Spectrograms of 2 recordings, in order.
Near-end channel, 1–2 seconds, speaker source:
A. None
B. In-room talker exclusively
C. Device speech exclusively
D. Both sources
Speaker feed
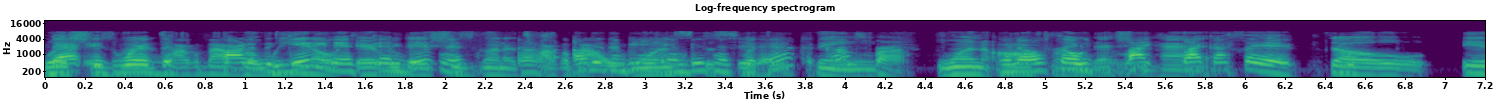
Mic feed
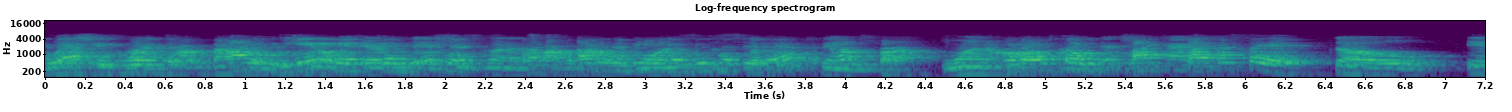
C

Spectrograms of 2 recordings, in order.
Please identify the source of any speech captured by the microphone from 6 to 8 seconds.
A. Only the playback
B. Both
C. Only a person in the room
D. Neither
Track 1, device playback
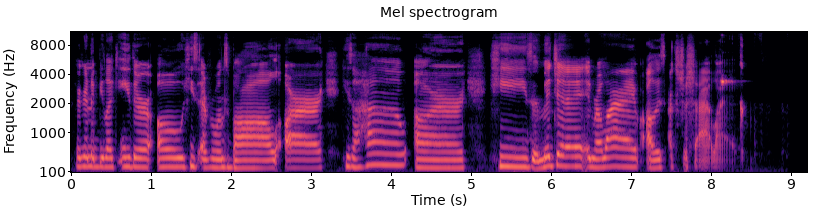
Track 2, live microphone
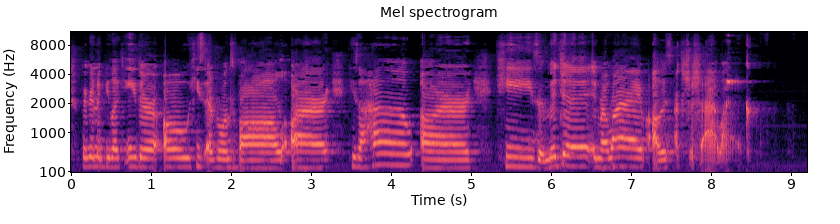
A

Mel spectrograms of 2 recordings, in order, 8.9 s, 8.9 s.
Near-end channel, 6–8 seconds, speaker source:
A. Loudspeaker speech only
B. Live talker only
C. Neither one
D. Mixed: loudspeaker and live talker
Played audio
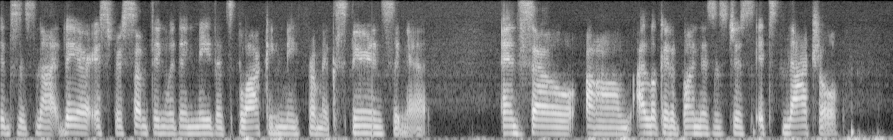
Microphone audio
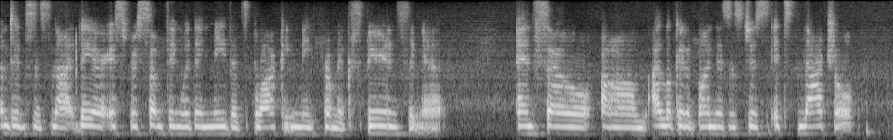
A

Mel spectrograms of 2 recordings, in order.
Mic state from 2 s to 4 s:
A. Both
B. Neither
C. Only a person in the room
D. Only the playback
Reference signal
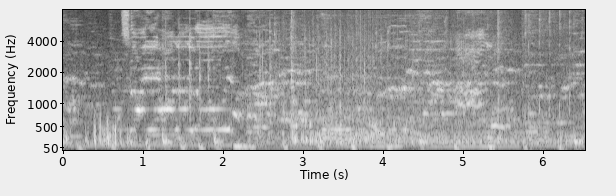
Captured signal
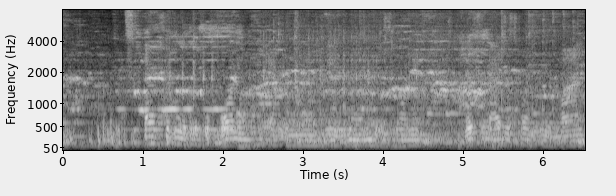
A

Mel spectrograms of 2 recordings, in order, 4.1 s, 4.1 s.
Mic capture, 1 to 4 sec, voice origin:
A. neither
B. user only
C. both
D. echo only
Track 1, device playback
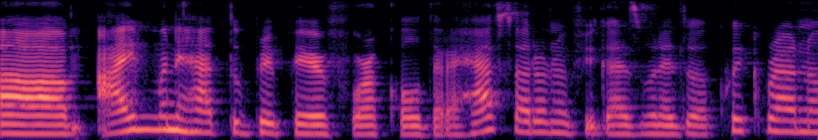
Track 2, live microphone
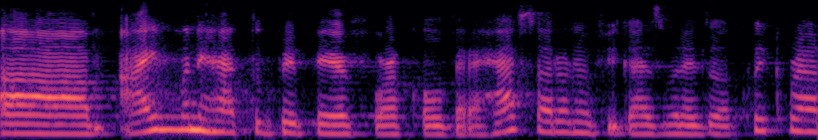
D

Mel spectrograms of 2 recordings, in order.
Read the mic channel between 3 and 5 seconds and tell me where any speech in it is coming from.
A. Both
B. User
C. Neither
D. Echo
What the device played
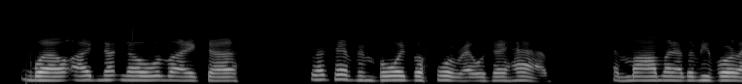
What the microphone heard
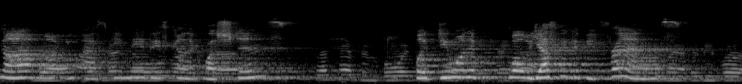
A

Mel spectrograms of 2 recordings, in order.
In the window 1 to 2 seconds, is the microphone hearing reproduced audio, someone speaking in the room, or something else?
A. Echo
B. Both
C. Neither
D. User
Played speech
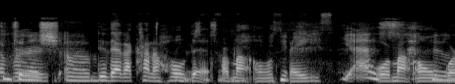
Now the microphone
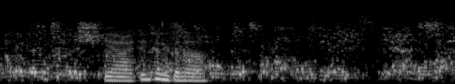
B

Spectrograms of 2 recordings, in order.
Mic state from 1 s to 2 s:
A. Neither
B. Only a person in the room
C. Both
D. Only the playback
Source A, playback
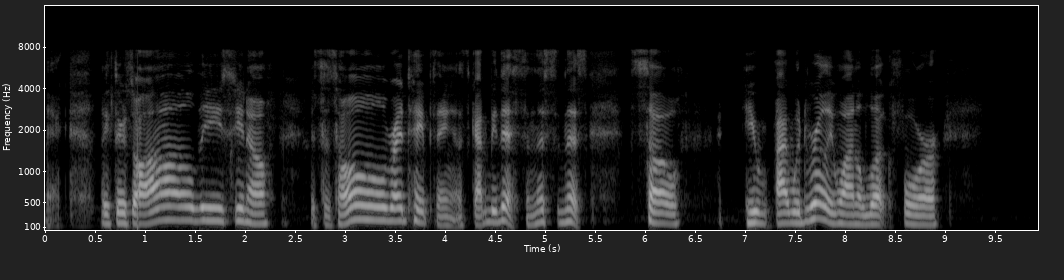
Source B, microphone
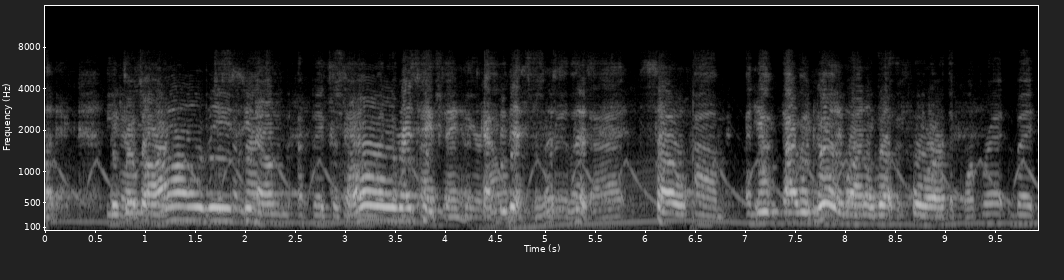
C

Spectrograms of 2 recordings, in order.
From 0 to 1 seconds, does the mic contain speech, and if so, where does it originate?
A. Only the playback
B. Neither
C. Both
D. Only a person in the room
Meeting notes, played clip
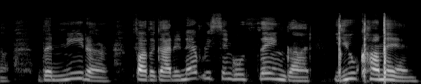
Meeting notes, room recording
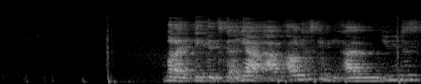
B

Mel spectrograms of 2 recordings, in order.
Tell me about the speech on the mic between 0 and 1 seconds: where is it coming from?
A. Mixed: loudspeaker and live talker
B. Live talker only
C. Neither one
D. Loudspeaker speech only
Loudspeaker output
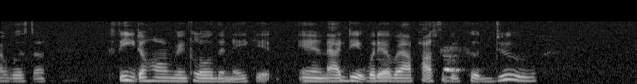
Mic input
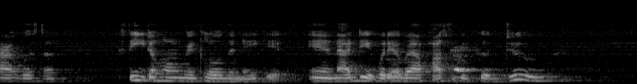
D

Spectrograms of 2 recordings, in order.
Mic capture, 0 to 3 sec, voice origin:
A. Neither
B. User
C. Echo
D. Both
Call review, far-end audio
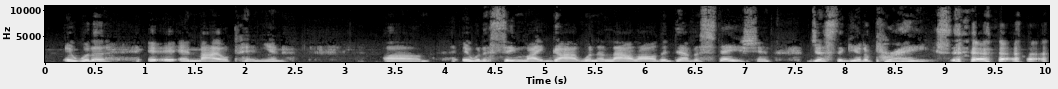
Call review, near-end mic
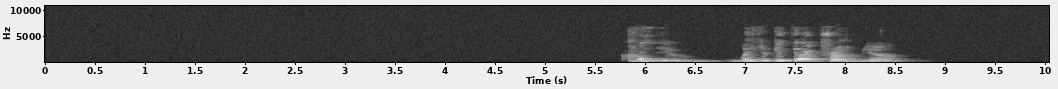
A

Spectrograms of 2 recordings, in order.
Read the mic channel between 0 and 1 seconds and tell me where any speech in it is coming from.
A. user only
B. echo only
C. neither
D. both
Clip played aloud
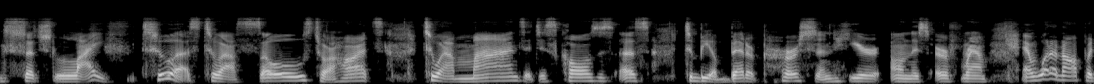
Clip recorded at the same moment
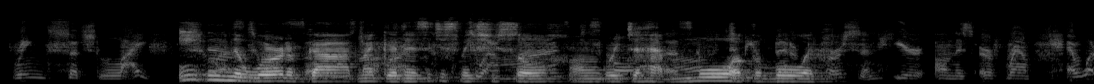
B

